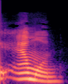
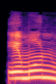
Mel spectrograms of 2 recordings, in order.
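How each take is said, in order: First: এমন as "æmon", starting on wide "æ"; open "ae" vowel. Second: এমন as "emon", starting on pure "e"; the rejected এমন, first vowel kept close. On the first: Teacher giving the spoken form, এমন with open "æ". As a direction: open the first sound of এমন. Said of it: "বলতেছি এমন". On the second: Teacher contrasting for students, এমন with close "e". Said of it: "এমন বলতেছি না". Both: Shown as a demonstration.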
